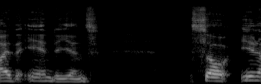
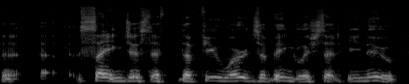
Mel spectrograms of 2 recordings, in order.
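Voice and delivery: normal talking voice

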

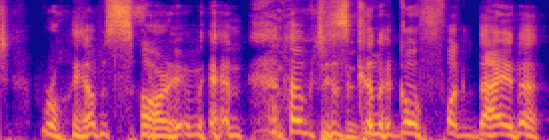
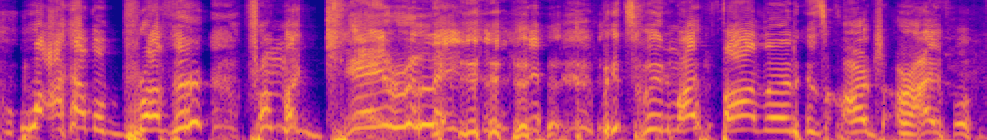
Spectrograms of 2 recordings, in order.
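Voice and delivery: mock outrage at the family news; hammed-up shocked John; 10 semitones higher than usual. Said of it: "And John's like".

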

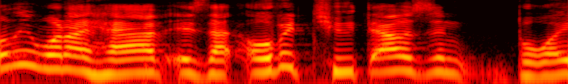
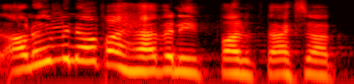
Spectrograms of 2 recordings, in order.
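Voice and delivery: normal talking voice

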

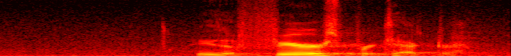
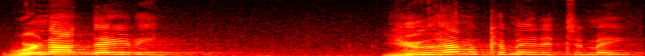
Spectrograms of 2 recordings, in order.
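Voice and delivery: much higher mock indignant retort; mock wife retort; 11 semitones higher, 4 dB louder than usual. Girlfriend fires back at him, high and indignant. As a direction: fire it back as her. Wife's reply in retold fight.

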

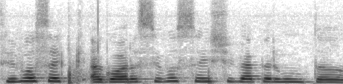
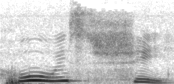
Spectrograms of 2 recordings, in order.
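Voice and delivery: high, loud "Who", very slow; stressed model question; 7 semitones higher, 4 dB louder, much slower than usual. Shown as a demonstration. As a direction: draw it out and lead high. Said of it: "você vai perguntar".

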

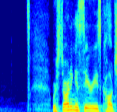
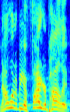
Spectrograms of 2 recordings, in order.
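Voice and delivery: put-on childlike eager; 9 semitones higher, 4 dB louder, faster than usual. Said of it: "me and my mama were standing on the couch saying".

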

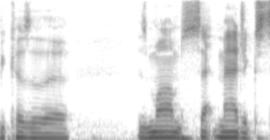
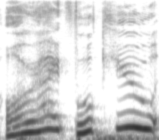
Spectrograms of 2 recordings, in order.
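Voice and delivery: much higher, louder outburst; mocking defiant shout; 12 semitones higher, 7 dB louder, slower than usual. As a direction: yell it as a cocky challenge. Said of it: "Dev's just like".

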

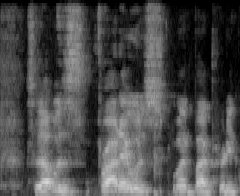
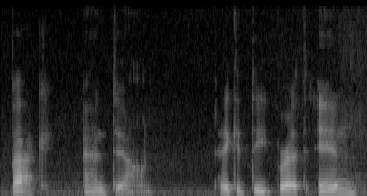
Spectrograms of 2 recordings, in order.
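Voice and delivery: soft mindful welcome, slowing down; guided meditation intro; 2 semitones higher, 6 dB quieter than usual. Acted. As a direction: ease the listener in gently, breathing with them. Recorded podcast intro with breathing.

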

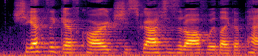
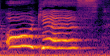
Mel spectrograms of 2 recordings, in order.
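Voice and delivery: put-on much higher, sugary little-old-lady voice; sweet old woman voice. Imitating grandma on the phone to the scammer in a high sweet old-lady voice. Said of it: "like, a sweet old woman voice".

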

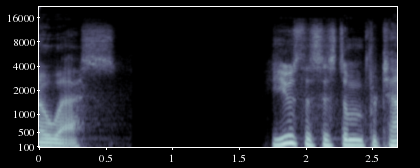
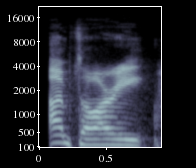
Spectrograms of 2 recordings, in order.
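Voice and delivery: higher, put-on apologetic voice; sheepish apology; 6 semitones higher, slower than usual. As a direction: say sorry to the friend who messed up. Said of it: "are all like".

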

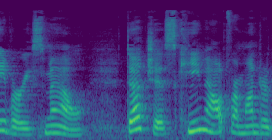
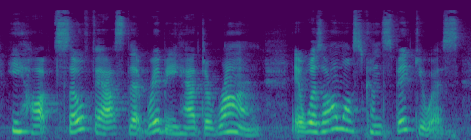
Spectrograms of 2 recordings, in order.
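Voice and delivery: ordinary delivery, nothing marked

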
